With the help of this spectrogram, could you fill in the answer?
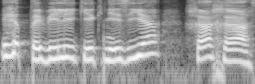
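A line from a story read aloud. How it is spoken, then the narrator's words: Laughing. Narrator (Russian): смеялся Жанета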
